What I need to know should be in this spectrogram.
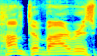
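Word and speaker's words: hantavirus: t a v iirs it's called hun virus because in in New Mexico the a is pronounced a hun virus hun virus okay uh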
